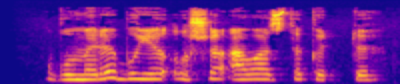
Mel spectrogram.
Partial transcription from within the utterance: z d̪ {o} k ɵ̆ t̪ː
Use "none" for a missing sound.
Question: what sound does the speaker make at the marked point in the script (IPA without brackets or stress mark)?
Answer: ɤ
